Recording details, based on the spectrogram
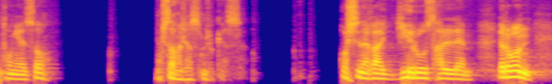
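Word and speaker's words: ירושלים: 묵상하셨으면 좋겠어요 혹시 내가 예루살렘 여러분 예루살렘이라고 하는 것은 원어적으로 보면은 예루살라임이라는 발음이에요 한번 따라합시다 예루살라임 거기에 예루라고 하는 뜻은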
